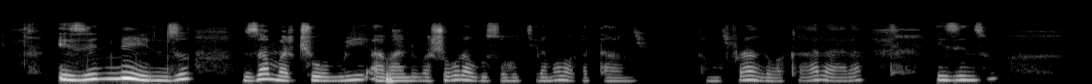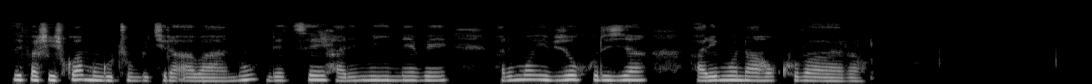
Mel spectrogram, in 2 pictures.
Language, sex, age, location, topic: Kinyarwanda, female, 18-24, Nyagatare, finance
